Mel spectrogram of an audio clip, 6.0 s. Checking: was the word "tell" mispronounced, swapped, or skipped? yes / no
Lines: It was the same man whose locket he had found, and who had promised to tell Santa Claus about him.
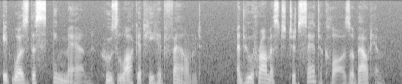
yes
